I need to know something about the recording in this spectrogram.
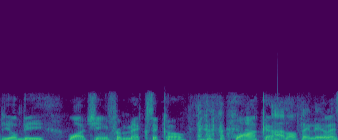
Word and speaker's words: Oaxaca: You'll be watching from Mexico, Oaxaca.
